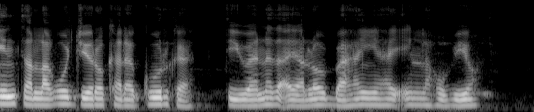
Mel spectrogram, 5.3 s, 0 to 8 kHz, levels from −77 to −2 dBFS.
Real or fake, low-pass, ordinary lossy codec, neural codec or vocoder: real; 7.2 kHz; none; none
